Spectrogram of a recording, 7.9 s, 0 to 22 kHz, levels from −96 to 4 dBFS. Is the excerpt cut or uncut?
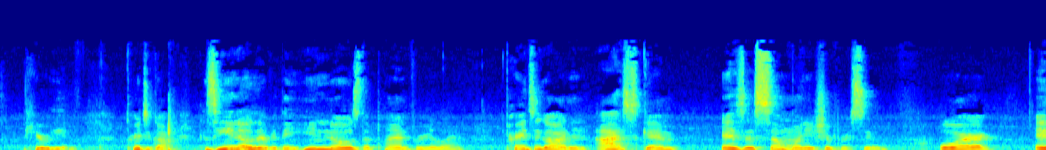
uncut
